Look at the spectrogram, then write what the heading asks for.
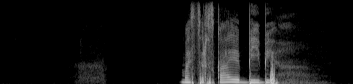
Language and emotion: Russian, neutral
